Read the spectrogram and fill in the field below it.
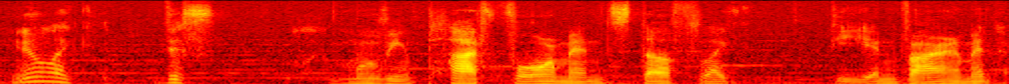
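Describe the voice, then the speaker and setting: A man's voice: sits low, a little slow. A man giving casual, musing gameplay commentary, somewhat hesitant. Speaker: game commentator. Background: faint game music.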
